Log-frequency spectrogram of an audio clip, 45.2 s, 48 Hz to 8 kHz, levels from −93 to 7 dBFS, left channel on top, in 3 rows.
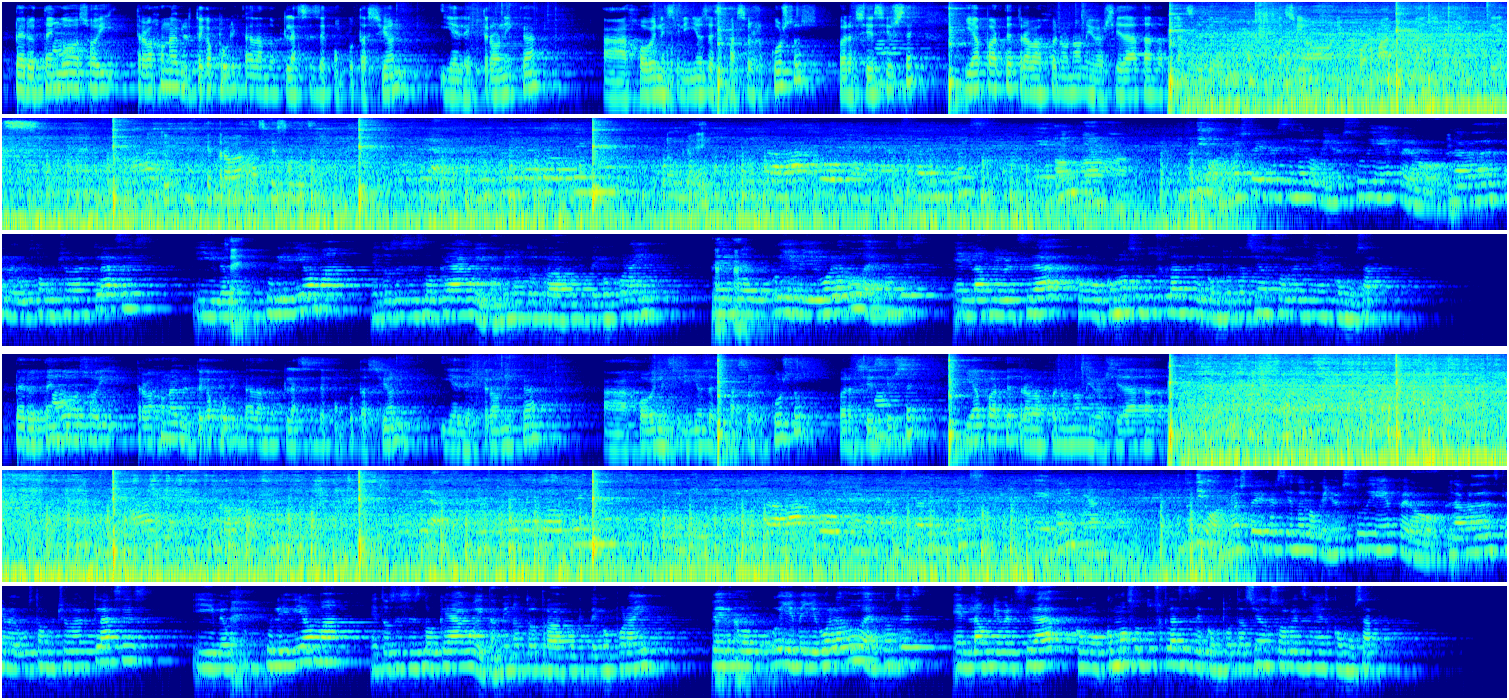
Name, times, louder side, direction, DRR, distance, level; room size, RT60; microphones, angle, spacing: voice 1, 0.1-4.0 4.4-5.4 6.0-15.4 16.6-18.4 21.7-22.2 25.6-26.4 29.5-29.9 32.3-32.5 37.2-37.6, left 4 dB, 90° left, 9 dB, 0.7 m, -45 dB
sound 1, 3.5-4.3 4.6-6.1 6.4-8.0 8.4-9.6 9.9-11.9 12.3-14.9, left 3 dB, 20° left, 1.3 m, -56 dB
sound 2, 6.3-6.5 7.1-7.5 8.0-8.4 8.7-8.9 9.4-11.2 11.5-14.4 15.1-17.5 18.2-20.0 20.6-21.3 22.7-22.8 23.1-23.3, right 4 dB, 25° right, 0.3 m, -40 dB
sound 3, 11.8-27.4, right 4 dB, 90° right, 0.6 m, -39 dB
voice 2, 16.3-16.8 17.1-17.4 19.0-21.3 21.7-22.1 22.5-24.9 25.3-26.1 26.8-31.6 32.0-36.7 37.2-39.3 39.6-43.8, right 2 dB, 60° right, 4 dB, 1.1 m, -43 dB
8.9 x 6.8 x 5.7 m, 1.5 s
head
